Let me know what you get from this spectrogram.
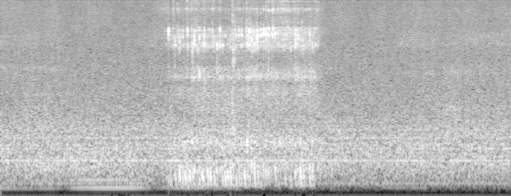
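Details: Snore from a Cavalier King Charles Spaniel: one soft, vibrating breath lasting roughly a second and a half, buzzy and pulsed with a faint whistly hiss, set in a quiet room.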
